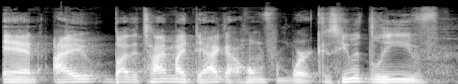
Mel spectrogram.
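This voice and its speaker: A man's voice: medium pitch, steady tone, moderate pace, a bit bright. A young man, chatting casually as a podcast co-host in a rambling, anecdotal, slangy way. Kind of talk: casual chat.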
